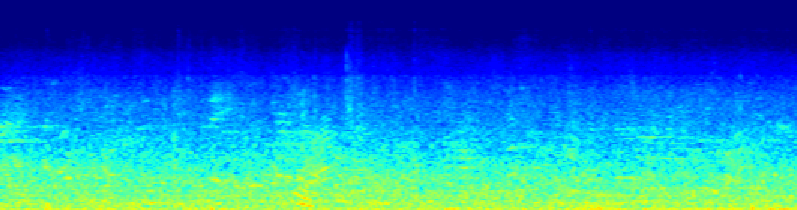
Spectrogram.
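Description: Many footsteps shuffle on stone paving.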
